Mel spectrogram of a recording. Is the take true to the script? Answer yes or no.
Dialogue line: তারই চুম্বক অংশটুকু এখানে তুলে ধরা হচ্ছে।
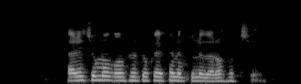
yes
